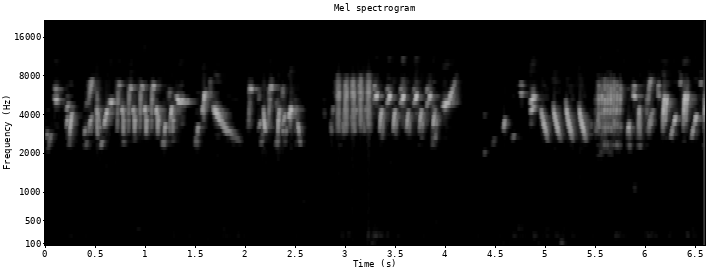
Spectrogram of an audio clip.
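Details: European goldfinch song used for teaching young birds: fast high twittering phrases of tinkling notes, with dense buzzy bursts near three and five and a half seconds, broken by short pauses; no other sounds.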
